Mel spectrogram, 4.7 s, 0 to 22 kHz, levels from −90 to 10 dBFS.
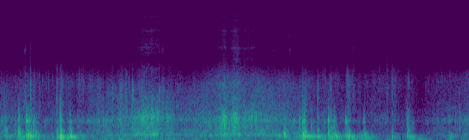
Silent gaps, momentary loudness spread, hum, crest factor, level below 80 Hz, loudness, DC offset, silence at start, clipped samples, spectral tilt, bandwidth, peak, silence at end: none; 13 LU; none; 20 dB; -42 dBFS; -33 LUFS; under 0.1%; 0 s; under 0.1%; -11.5 dB/octave; 3.2 kHz; -12 dBFS; 0 s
